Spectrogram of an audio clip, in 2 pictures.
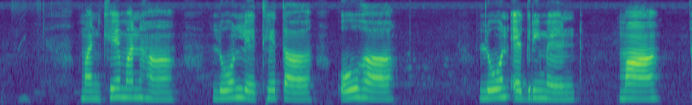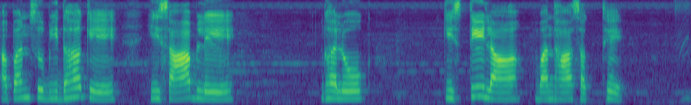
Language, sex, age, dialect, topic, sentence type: Chhattisgarhi, female, 60-100, Western/Budati/Khatahi, banking, statement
